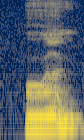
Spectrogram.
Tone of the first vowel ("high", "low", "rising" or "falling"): rising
